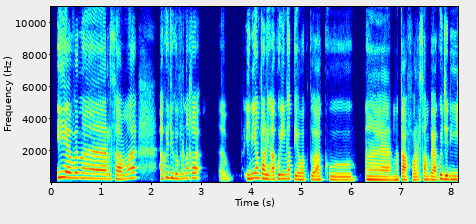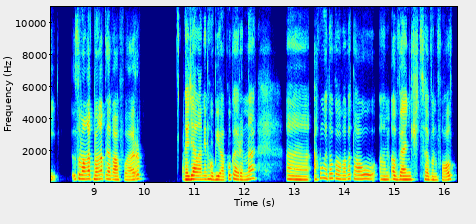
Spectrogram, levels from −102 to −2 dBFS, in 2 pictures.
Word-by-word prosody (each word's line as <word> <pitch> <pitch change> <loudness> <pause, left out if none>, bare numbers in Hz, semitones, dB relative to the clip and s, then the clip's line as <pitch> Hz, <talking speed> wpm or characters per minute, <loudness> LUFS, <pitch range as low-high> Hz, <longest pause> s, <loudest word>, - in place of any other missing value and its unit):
iya, 350 0 +4 0.2
benar. 290 -4 +1 0.2
Sama 245 +1 +1 0.6
aku 265 +6 -1
juga 285 -2 +2
pernah, 285 +2 -4
Kak, 315 -1 +2 0.4
mmm. - - -12 0.4
Ini 255 +2 +3
yang - - -4
paling 260 -3 +5
aku 235 +2 +1
ingat, 265 0 -2
ya, 220 - +2
waktu 205 +1 -8
aku, 205 +1 -3 0.7
eee, 200 -2 +2
nge-cover, 195 -1 +1
sampai 205 0 -1
aku 190 +7 +2
jadi 215 -3 +1 0.4
semangat 250 -1 +3
banget 250 +3 +3
nge-cover, 210 +2 -1 0.8
ngejalanin 220 +1 +5
hobi 210 -3 +1
aku, 240 +6 -4
karena, 235 +2 -1 0.6
eee, 210 -3 0
aku 230 - -6
enggak 285 -3 -5
tahu 285 - -3
kalau 250 -2 -2
Kakak 260 +3 -6
tahu, 245 0 0 0.2
mmm, 215 -1 -3
Avenged 215 -1 +1
Sevenfold? 200 0 -3
225 Hz, 140 wpm, -25 LUFS, 205-260 Hz, 0.8 s, paling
